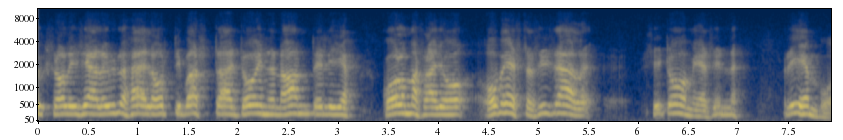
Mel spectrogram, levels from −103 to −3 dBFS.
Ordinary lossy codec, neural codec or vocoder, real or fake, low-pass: none; vocoder, 44.1 kHz, 128 mel bands every 512 samples, BigVGAN v2; fake; 9.9 kHz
